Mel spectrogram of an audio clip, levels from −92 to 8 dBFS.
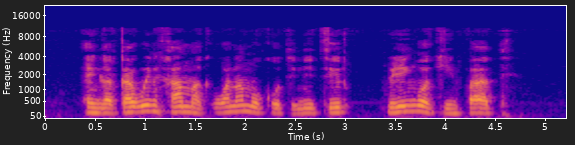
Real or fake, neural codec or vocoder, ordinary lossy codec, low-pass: fake; vocoder, 44.1 kHz, 128 mel bands, Pupu-Vocoder; AAC, 32 kbps; 10.8 kHz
